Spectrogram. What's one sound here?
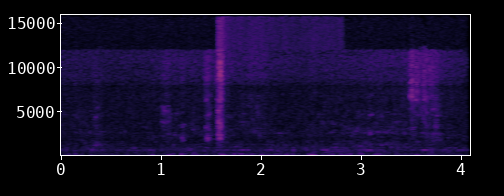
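A fine brush strokes softly across paper.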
